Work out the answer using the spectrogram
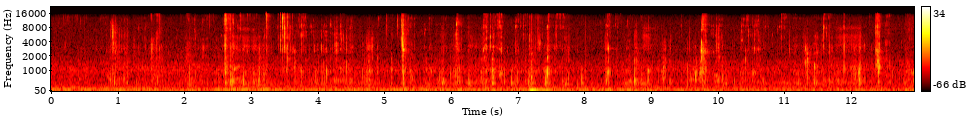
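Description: Close-miked chewing of a mouthful of fried chicken, with scattered small crunches and wet mouth clicks.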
